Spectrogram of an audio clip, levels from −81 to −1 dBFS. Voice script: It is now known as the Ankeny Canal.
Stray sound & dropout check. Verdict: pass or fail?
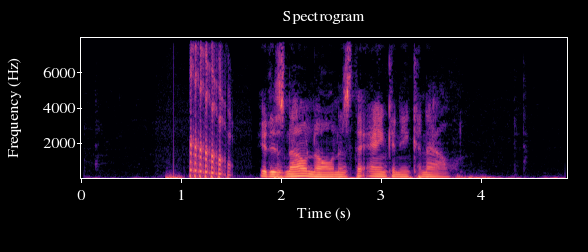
fail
